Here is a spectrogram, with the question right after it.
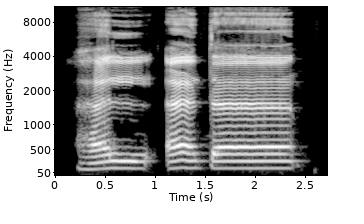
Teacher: حمزہ کو بغیر کھینچے پڑھنا ہے، بغیر جھٹکے کے پڑھیں گے۔ تا پر کڑا زبر ہونے کی وجہ سے تا کو ایک الف کے مقدار کھینچیں گے۔ · ہاں کو صاف کر کے گلے سے نکالیں گے، گلے کا وہ حصہ جو سینے کی جانب ہے۔ ہاں کو لام سے ملائیں گے اس لیے کہ لام ساکن ہے۔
